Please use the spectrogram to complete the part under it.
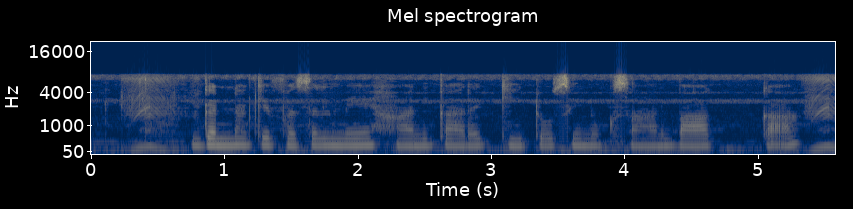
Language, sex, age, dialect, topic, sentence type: Bhojpuri, female, 25-30, Northern, agriculture, question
